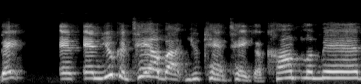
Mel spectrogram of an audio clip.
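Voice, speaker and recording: A raised, projected voice in a Southern US accent, bright and sharp in tone. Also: woman. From US South, Charlotte, North Carolina. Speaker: talk show guest. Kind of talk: interview, personal story.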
